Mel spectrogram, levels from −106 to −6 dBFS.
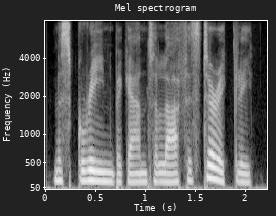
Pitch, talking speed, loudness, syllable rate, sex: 165 Hz, 160 wpm, -18 LUFS, 6.1 syllables/s, female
